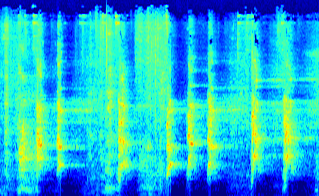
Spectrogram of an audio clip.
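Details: Barking dog playing with a bird, giving roughly ten quick barks, some in close pairs, at an uneven pace against a quiet room background.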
